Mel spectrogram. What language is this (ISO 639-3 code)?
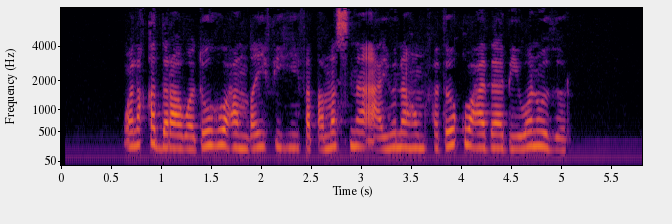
ara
